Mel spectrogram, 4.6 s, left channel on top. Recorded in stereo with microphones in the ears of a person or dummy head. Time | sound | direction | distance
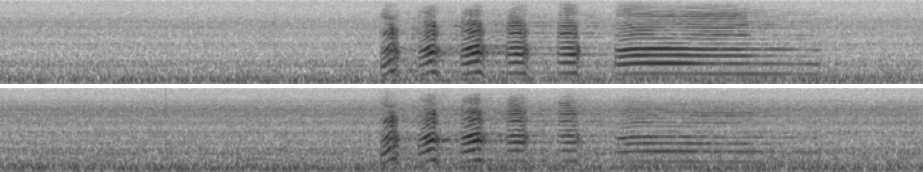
1.9 | laughter | 5° right (ahead or behind) | 1.3 m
